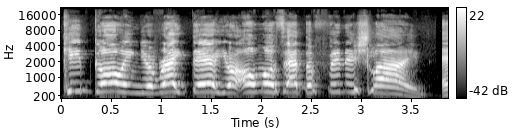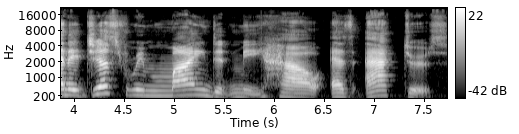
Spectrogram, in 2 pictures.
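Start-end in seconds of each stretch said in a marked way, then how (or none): 0.0-3.7 shrieked, very high and very loud screaming. Retelling urging a guy in a wheelchair across the street: retelling own screaming. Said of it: "I was screaming".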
